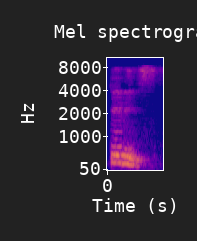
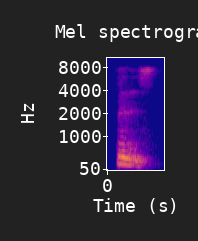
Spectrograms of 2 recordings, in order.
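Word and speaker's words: Pteris: উদ্ভিদ, এর নাম হচ্ছে টেরিস। টেরিস, ঠিক আছে, টেরিস। এটা উচ্চারণ কিন্তু পি উচ্চারণ হয় না। হ্যাঁ, ওই যে সাইকোলজি বানানোর মতো এখানে পি উচ্চারণ হয় না, টেরিস উচ্চারণ হবে।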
